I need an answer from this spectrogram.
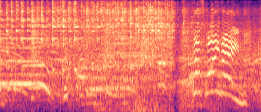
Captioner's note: crown noise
